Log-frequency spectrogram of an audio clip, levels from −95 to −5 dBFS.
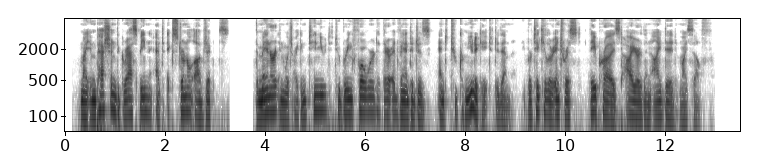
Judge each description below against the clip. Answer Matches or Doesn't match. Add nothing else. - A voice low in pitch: Matches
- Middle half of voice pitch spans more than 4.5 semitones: Doesn't match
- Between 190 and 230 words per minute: Doesn't match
